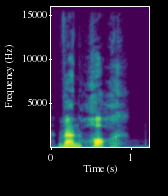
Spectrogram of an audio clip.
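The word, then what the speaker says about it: van Gogh: staying with the Dutch the correct Dutch pronunciation is Vincent van hoch but it's almost impossible for English speakers to get right and supposedly in the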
